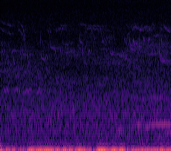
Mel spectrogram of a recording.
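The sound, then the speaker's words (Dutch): A rooster crows at dawn, very early on a Sunday morning on the Konijnenberg, in a drawn-out, wavering call, its high harmonic tones rising and falling over a steady low rumble, with no voices. “En een haan die er naar kraait.”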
